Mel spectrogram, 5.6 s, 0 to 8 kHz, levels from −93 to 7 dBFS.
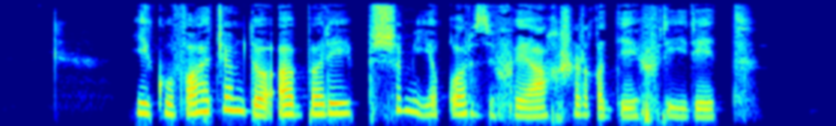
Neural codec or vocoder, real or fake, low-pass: none; real; 7.2 kHz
